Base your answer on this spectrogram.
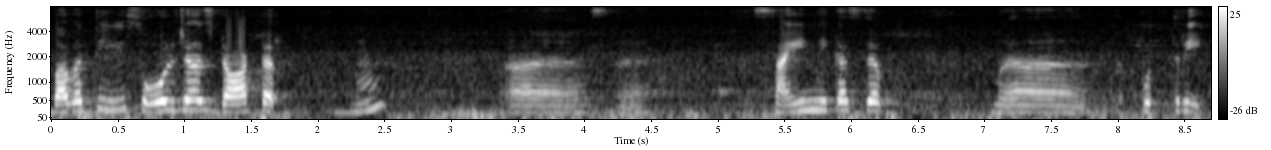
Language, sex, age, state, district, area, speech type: Sanskrit, female, 45-60, Tamil Nadu, Chennai, urban, spontaneous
